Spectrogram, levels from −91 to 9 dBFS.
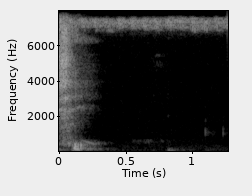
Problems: constant background noise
